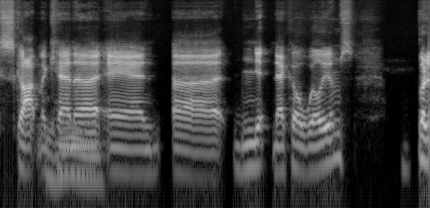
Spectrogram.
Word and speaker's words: Nico: name again yeah Nico yeah okay I said Necco I was like should you just play that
